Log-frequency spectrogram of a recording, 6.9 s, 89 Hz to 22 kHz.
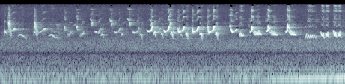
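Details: Northern mockingbird singing at Tattnall Square Park, May 11, 2015: fast, tumbling series of sharp chirps and slurred whistles, several per second, some repeated in small sets, against continuous low background rumble.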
